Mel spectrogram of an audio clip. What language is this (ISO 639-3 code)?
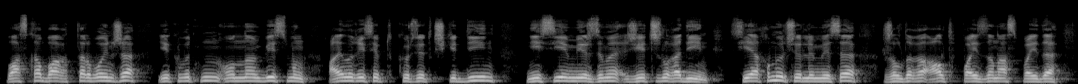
kaz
